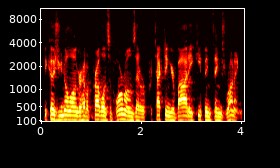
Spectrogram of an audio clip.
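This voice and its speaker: Guest, man, late 30s, casual and animated, mid-pitch, acts out quotes. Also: fast talker. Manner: animated storyteller, quotes people in voices. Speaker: guest, clinic owner. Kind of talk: casual interview talk.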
